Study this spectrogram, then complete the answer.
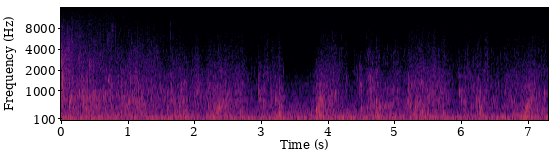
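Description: Water rumbles and bubbles deep underwater.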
